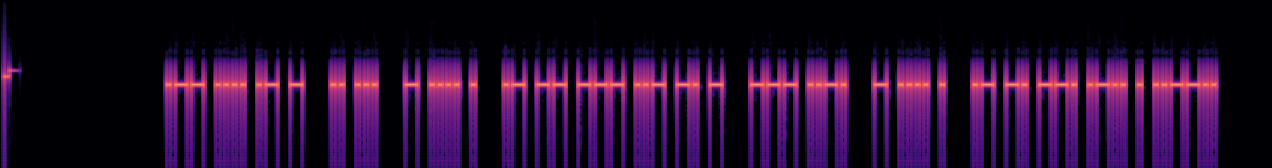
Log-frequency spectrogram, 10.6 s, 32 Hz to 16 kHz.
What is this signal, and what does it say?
Morse code, heard as a keyed tone, about 34 wpm, 700 Hz. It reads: WHAT IS THE AMOUNT OF THE ANGLE?
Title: Sentences from Top 1500 Words 35wpm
